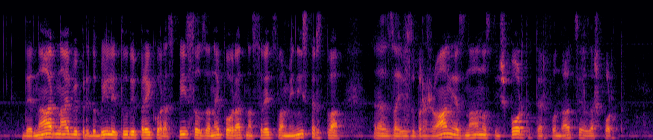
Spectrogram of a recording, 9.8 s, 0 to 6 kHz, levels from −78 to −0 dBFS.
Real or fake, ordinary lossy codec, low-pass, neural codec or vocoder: real; none; 5.4 kHz; none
